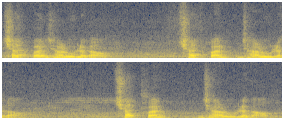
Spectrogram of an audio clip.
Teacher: In छत, cha is aspirated sound, and in झाड़ू, jha is aspirated sound.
